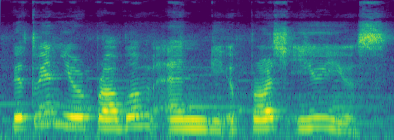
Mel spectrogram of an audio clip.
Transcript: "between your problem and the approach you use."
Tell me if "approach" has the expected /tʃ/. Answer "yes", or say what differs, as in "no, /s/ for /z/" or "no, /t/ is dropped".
yes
